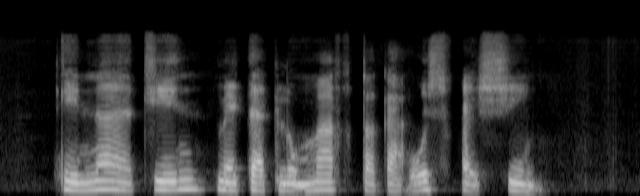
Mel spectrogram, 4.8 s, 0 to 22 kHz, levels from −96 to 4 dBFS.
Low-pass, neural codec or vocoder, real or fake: 10.8 kHz; codec, 32 kHz, 1.9 kbps, SNAC; fake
